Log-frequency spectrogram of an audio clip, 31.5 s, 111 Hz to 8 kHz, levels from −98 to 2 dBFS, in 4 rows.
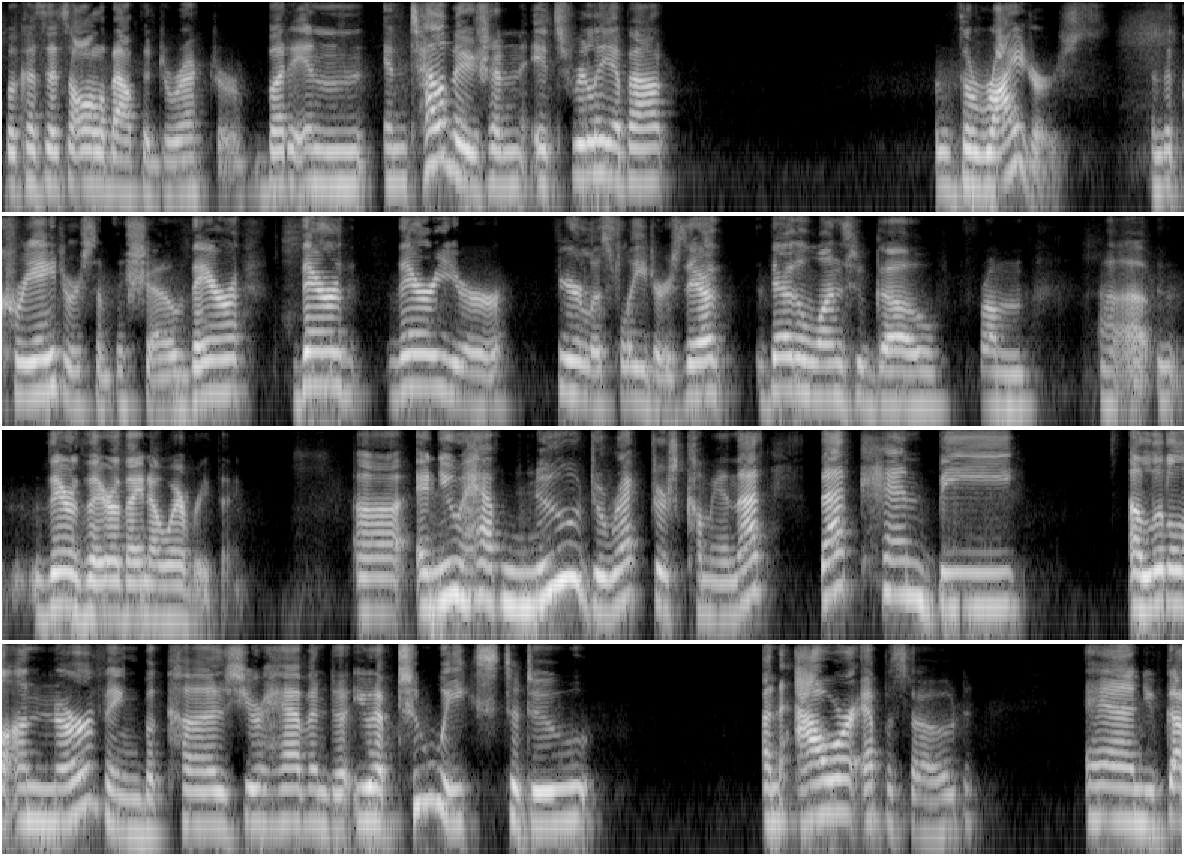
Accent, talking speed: American, 135 wpm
